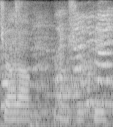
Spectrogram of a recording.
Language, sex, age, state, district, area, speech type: Gujarati, female, 30-45, Gujarat, Narmada, urban, spontaneous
